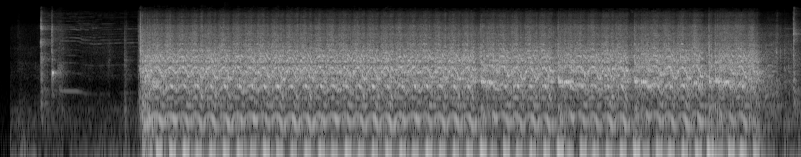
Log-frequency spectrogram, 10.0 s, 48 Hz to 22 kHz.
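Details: Toyota 2H diesel from an HJ47 parts wreck, of unknown history, after the injection pump rack that was stuck closed was freed; catches at once and settles into a steady, even clatter of about three beats a second; healthy.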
